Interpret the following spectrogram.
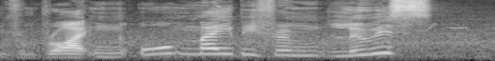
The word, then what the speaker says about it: Lewes: I'm assuming you've probably already come from Brighton, or maybe from Lewes. Lewes, is it?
